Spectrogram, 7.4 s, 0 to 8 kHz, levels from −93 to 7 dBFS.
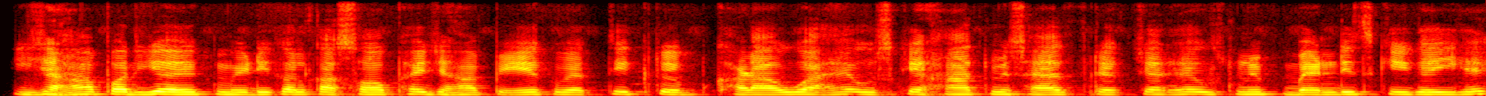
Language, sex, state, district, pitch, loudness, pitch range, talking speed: Hindi, male, Maharashtra, Dhule, 185 Hz, -18 LUFS, 175-190 Hz, 210 wpm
